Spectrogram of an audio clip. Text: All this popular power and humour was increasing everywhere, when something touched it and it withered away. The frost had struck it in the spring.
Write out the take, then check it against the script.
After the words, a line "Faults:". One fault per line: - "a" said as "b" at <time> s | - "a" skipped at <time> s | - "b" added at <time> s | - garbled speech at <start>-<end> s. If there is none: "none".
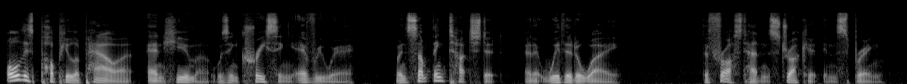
All this popular power and humour was increasing everywhere, when something touched it and it withered away. The frost hadn't struck it in the spring.
Faults:
- "had" said as "hadn't" at 7.5 s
